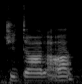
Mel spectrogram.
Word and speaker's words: Jadada: a fictional country of Jadada, with a da and another da, is how it's said in the book, as I said.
